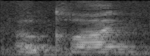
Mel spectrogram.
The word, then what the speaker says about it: Claude: Claude, it's like C-L-A-U-D-E. – Like the name. – Like the name. – Not like cat claws.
